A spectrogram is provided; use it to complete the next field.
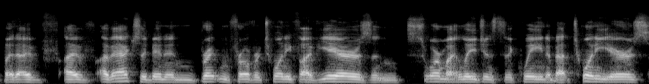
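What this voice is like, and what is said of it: American accent. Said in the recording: “you'll sense the American accent”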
